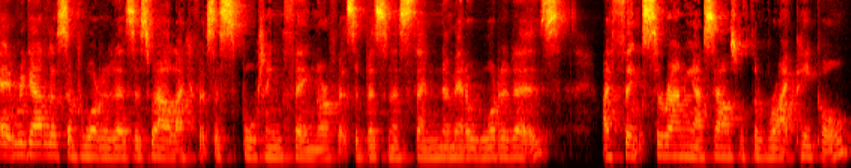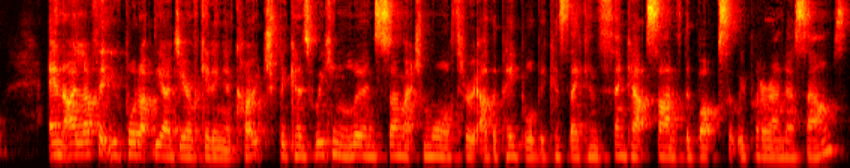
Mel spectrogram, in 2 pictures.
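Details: Adult speakers in conversation; normal conversational speech.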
